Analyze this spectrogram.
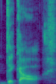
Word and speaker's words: Dichow: Ça s'écrit D-I-C-H-O-W, mais il faut prononcer Decker.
